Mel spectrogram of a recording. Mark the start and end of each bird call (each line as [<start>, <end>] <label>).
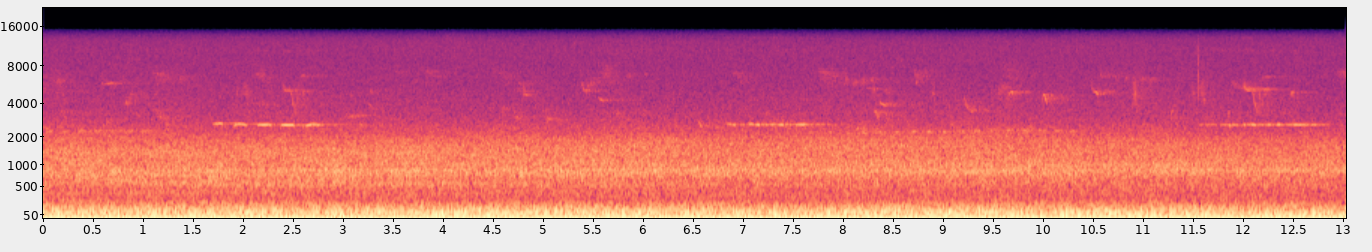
[0.00, 3.11] Tufted Titmouse (Baeolophus bicolor)
[0.00, 13.04] unidentified bird
[6.61, 7.81] Tufted Titmouse (Baeolophus bicolor)
[11.51, 13.04] Tufted Titmouse (Baeolophus bicolor)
